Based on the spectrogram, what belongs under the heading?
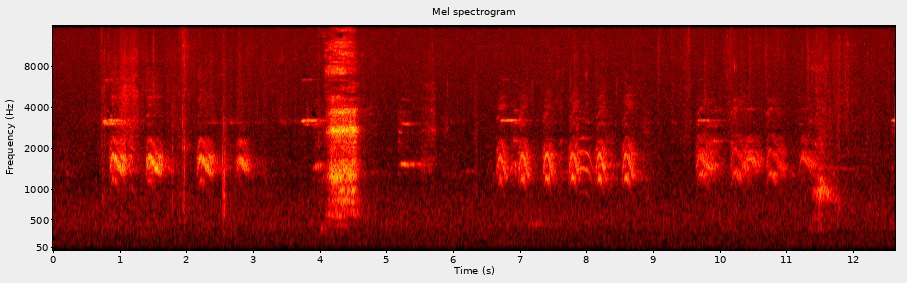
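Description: Bird calls in quick runs of four to six, with a short loud noise a little after the first run.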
